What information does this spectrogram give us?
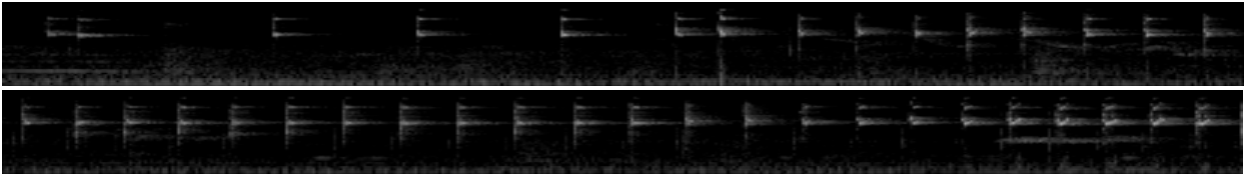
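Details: Gacor lovebird delivering the 'ngekek' long trill meant to lure other lovebirds to sing: a few spaced sharp chirps that quicken into a rapid, steady run of high clipped notes, speeding up toward the end.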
